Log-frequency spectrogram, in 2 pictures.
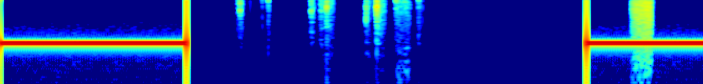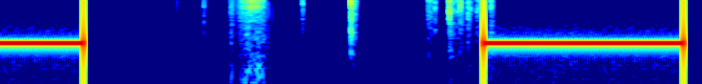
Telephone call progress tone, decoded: ringback tone

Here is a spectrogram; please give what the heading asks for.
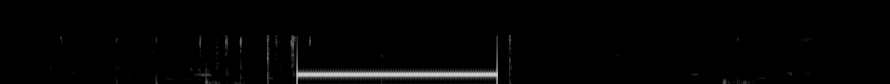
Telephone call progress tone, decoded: ringback tone

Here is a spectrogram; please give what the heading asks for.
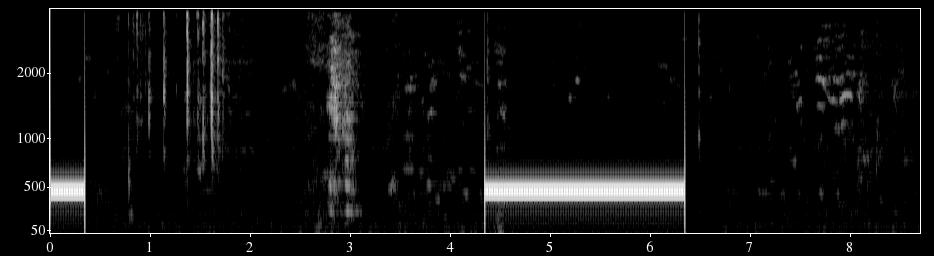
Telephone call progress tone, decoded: ringback tone

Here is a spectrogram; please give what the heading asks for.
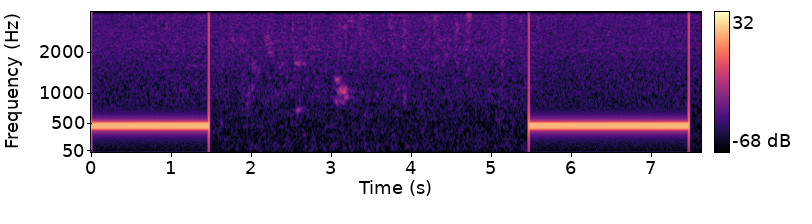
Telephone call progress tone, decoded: ringback tone

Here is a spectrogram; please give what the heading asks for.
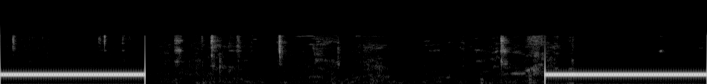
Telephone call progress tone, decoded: ringback tone

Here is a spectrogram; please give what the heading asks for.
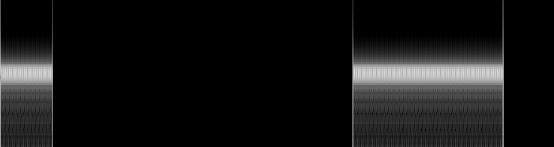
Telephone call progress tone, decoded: ringback tone

